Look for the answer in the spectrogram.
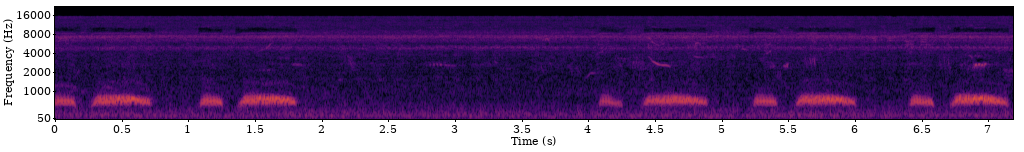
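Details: Decoy spotted dove luring wild doves, giving paired low hollow coos, a short note then a longer one, in repeated phrases separated by pauses, over a steady insect hum.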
